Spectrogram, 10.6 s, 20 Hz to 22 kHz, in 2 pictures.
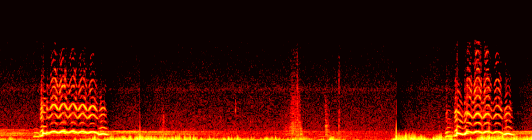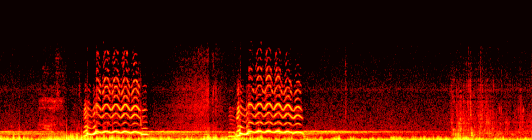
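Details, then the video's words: Pair of common loons calling to each other on a lake near Kamloops, British Columbia, Canada, late summer 2013: three loud warbling, quavering phrases a couple of seconds apart over a steady low tone, with wind rumble throughout. "Two Loons communicating on a lake"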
